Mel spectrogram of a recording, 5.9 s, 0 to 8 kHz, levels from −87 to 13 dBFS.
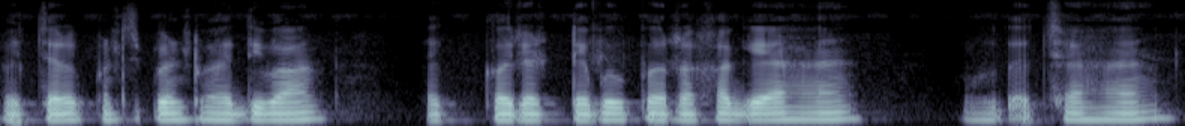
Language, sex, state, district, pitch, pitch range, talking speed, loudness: Hindi, male, Jharkhand, Palamu, 110 Hz, 105-110 Hz, 120 wpm, -19 LUFS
